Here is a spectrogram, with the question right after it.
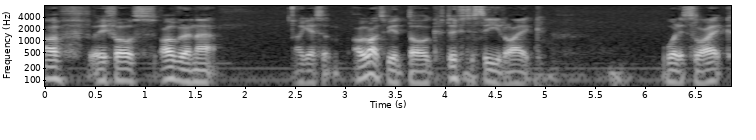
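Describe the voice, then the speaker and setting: With a southern English accent, a man speaks with long, frequent pauses. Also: fairly slow pace. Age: 20s. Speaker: podcast host. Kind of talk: casual solo monologue.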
